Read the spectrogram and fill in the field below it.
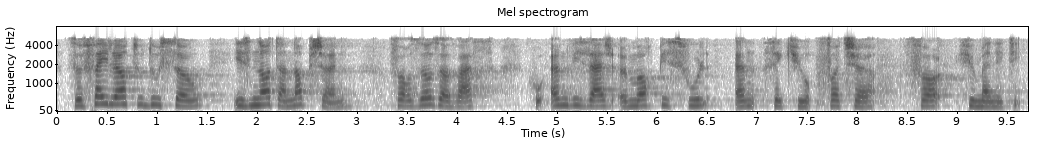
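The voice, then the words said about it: Strong non-native accent. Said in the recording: “I'm very sorry for my accent, which sounds terrible.”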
